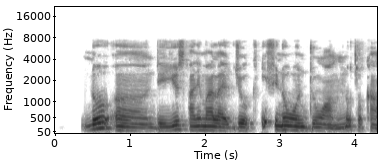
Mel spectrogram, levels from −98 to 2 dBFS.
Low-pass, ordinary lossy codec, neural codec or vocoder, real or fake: none; none; none; real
